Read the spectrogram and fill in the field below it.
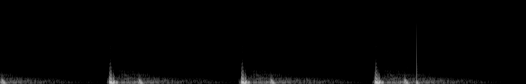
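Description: An everyday sound recording with overlapping chunks: at 0.87, 1.97, 3.07 and 4.17 s, a 100 ms segment plays a second time, producing a brief stutter at each join. The audio was handled in 1-second chunks, each starting 100 ms before the previous one ended, so every boundary duplicates that slice. Because each repeat adds 100 ms, the stutters recur every 1.1 s in playback, giving the fault its regular, mechanical rhythm.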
